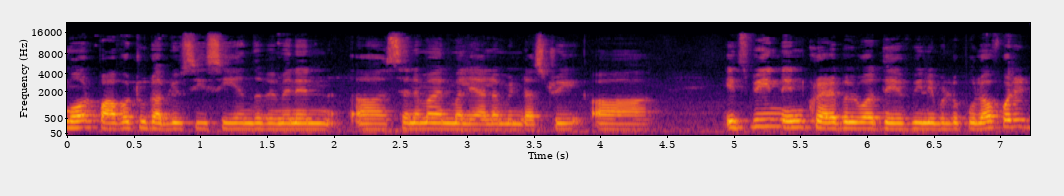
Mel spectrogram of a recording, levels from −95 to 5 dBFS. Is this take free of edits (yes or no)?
yes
